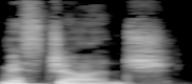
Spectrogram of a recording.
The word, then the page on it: misjudge: British English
